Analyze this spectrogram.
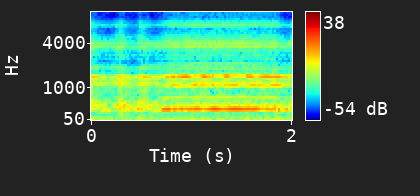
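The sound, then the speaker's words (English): A theatre organ sound effect for movies, one not available on a church organ, imitating grandpa's old Model T car: a reedy, whistle-like chord that starts softly, then swells and holds at a steady pitch for about two seconds, with no talking. “We have like the mom and grandma and grandpa's old Model T.”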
